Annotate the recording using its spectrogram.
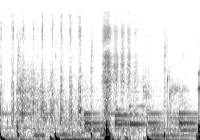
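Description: Soft background music with held chord tones, with several light clicks and taps through it as a metal ashtray is handled.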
